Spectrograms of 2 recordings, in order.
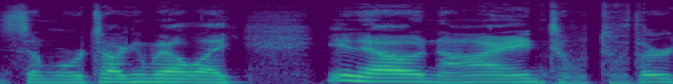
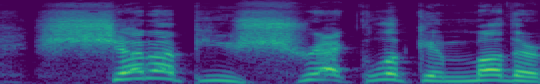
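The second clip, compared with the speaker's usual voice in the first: put-on girlish yell, pitched higher and louder; 5 semitones higher, 5 dB louder than usual. Reading an overheard line where a girl yells at her boyfriend: imitating a girl yelling. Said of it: "She's yelling at her six-foot-five boyfriend".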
